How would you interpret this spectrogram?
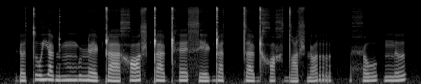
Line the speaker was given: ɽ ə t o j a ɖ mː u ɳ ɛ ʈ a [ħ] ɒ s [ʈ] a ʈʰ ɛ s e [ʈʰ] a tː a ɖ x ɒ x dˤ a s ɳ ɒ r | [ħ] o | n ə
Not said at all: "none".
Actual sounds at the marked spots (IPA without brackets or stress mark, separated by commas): x, ʈ, ɖ, ħ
